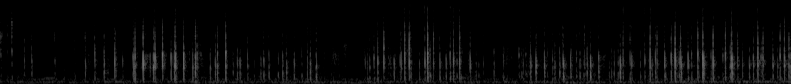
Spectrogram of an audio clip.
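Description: Fingernails rapidly tap and scratch an orange, filled, soft plastic squeeze tube of face mask, working over both the tube's surface and its crimped end. The result is a fast, dense run of dry, crinkly clicks and scrapes centered in the upper mids around 1.6 kHz, with bright edges and almost no low end. It comes in bursts with brief softer pauses.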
